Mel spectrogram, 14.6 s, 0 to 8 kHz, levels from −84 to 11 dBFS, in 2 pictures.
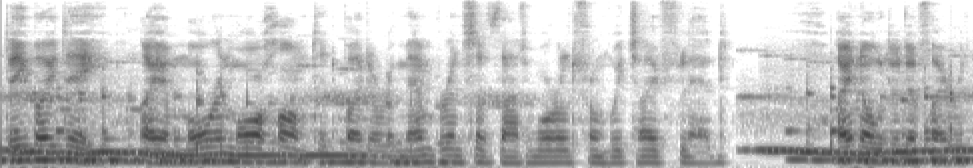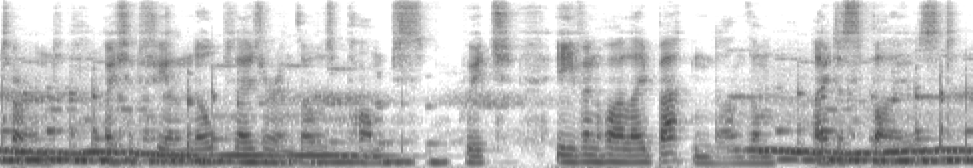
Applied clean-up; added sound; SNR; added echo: none; Marimba, xylophone; -2 dB; reverberation time 0.2 s.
